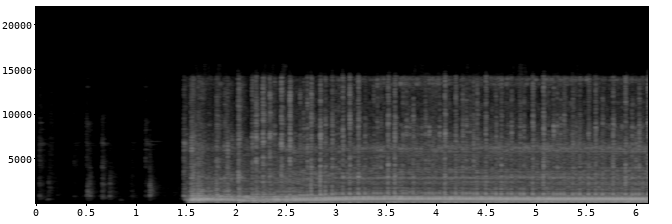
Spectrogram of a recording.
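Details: Husqvarna chainsaw at idle after an oiler mod with a new oil pump, run to check the pump output at idle: it catches and settles into a steady, even high idle with a smooth buzz and no hunting, running healthy.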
